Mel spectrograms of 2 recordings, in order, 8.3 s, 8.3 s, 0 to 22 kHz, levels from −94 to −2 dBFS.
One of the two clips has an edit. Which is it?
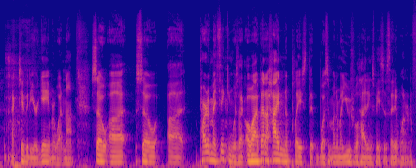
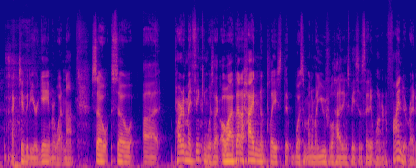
second; 1 cut; at 2.1 s

